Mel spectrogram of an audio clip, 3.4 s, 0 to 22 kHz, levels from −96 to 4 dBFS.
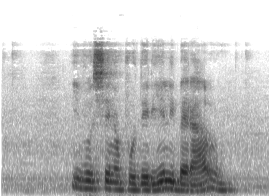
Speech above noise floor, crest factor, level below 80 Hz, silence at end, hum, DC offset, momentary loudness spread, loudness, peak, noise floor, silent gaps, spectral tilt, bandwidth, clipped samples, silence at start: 29 dB; 16 dB; -58 dBFS; 0.4 s; none; under 0.1%; 13 LU; -17 LUFS; -4 dBFS; -46 dBFS; none; -5 dB/octave; 9.6 kHz; under 0.1%; 0.9 s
